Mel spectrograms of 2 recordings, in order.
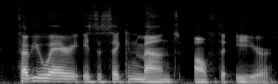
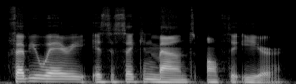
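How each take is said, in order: Both takes have the same delivery.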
